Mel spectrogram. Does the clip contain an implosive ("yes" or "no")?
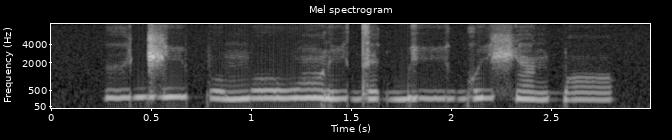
no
